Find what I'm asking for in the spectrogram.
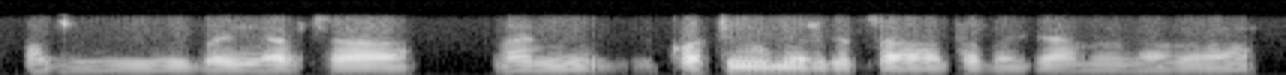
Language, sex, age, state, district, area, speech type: Nepali, male, 45-60, West Bengal, Kalimpong, rural, conversation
